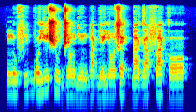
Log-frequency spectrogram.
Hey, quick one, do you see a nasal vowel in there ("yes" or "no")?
yes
